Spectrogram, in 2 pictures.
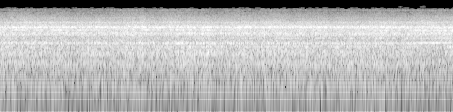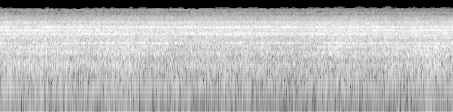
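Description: Plunge-cut track saw running steadily as it is pushed along its guide rail, cutting through a sheet of plywood, with dust extraction drawing through the hose on the saw. A loud, even high whine with no change in pitch.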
